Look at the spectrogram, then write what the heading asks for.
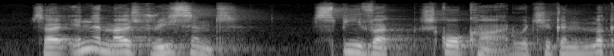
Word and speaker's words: SPIVA: The third thing I'd like to draw your attention to under this general category is something called the SPIVA scorecard. SPIVA is spelled S-P-I-V-A.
